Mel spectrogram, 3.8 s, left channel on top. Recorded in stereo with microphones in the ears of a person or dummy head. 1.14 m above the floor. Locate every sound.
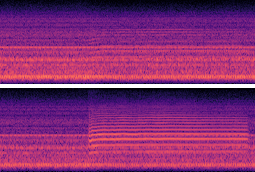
0.0 s an engine running: 5° left (ahead or behind), 0.7 m
1.3 s a trumpet: 50° right (ahead or behind), 0.6 m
